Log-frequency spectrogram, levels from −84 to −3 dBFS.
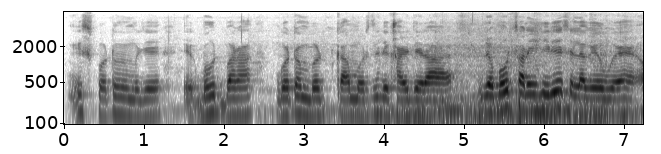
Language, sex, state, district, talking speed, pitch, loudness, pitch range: Maithili, male, Bihar, Kishanganj, 205 wpm, 135 Hz, -19 LUFS, 130-150 Hz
